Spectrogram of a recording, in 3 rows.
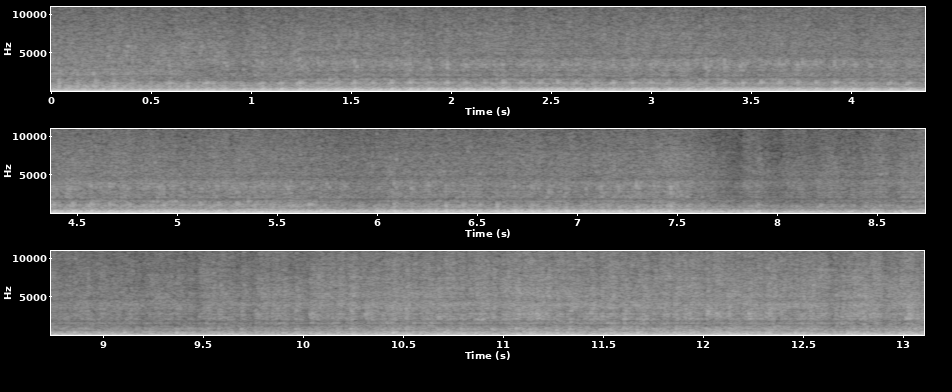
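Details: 1968 Mustang Fastback, cammed 460 big block, Holley 750 carb, long-tube headers, Thrush mufflers, new fuel pump and filter: deep lumpy idle stays steady, then picks up cleanly on throttle without stumbling; running well.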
